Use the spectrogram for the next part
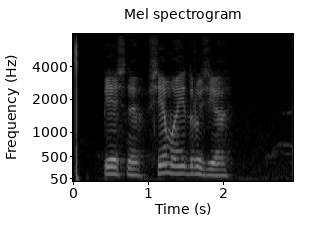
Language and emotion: Russian, neutral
